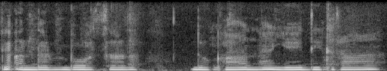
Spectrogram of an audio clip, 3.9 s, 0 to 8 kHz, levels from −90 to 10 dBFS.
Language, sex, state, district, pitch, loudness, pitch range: Hindi, female, Jharkhand, Deoghar, 215 Hz, -12 LUFS, 210-215 Hz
